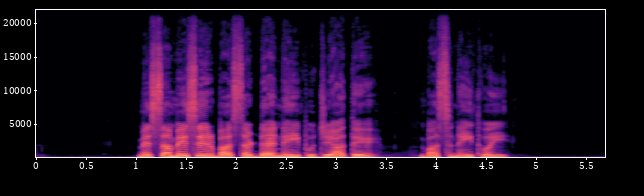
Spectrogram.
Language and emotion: Dogri, sad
